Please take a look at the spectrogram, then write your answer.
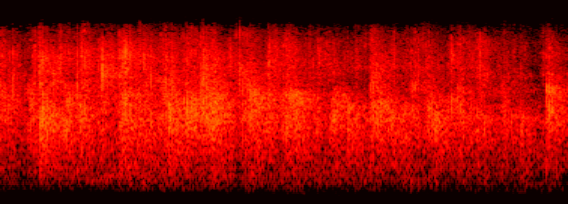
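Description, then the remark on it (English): A crowd at the Hive Church claps steadily for a few seconds, a dense, even wash of many hands with no voices standing out, holding at a fairly constant loudness throughout. “Give yourselves a round of applause for that.”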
